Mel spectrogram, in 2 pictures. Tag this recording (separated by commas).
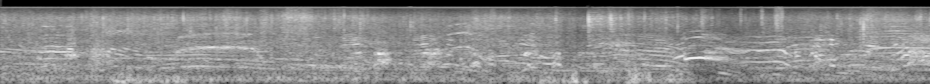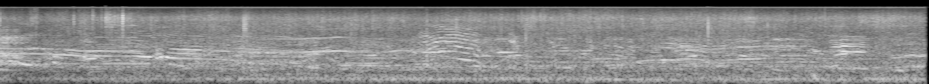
Speech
